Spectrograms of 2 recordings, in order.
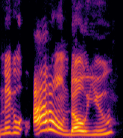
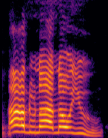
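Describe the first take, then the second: First: Said in the usual way. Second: "I do not know you" slowed, each word hit, higher and louder; slow down and punch "do not"; stress on do not. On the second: Real, not acted. Repeating the line with emphasis.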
